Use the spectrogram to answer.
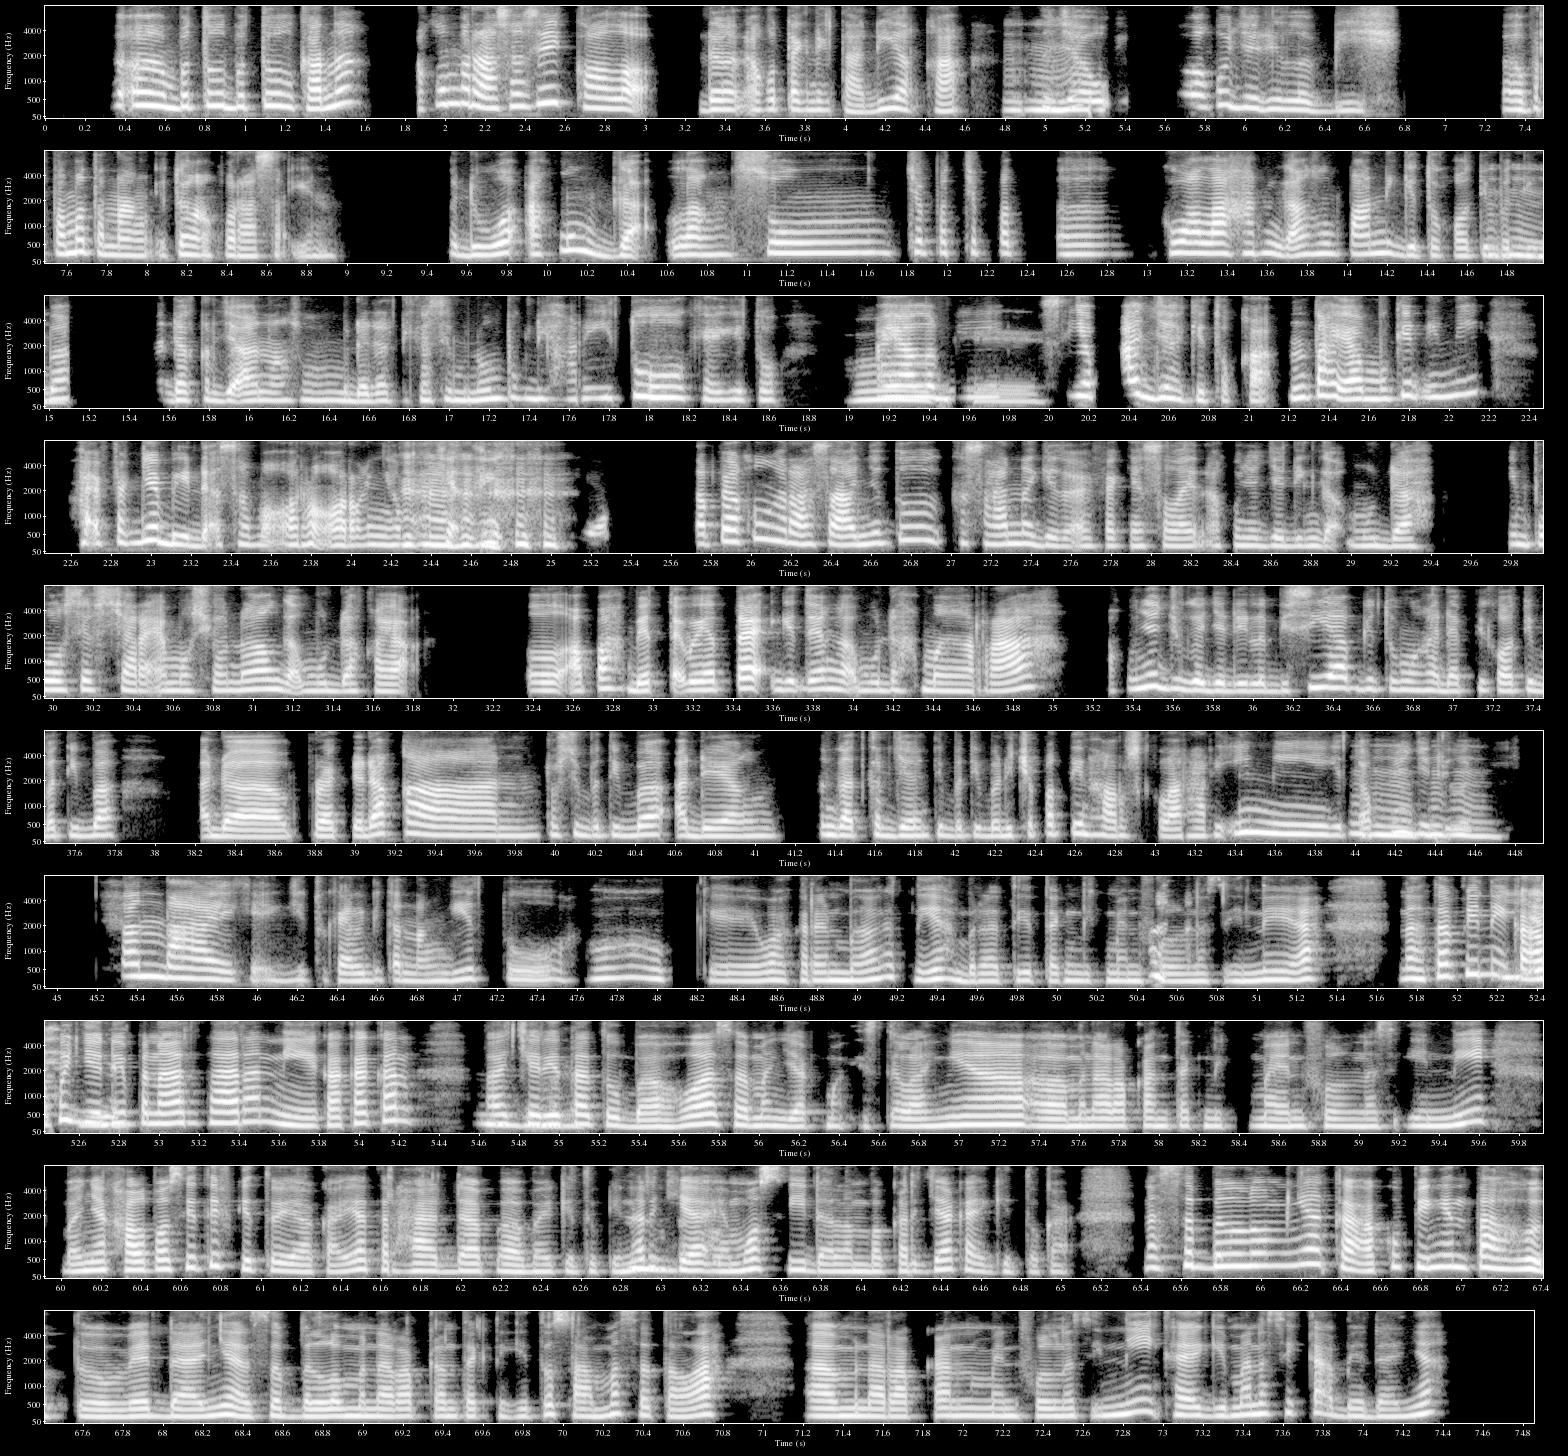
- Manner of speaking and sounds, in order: laughing while speaking: "yang pakai teknik itu ya"; laughing while speaking: "heeh"; chuckle; in English: "mindfulness"; chuckle; in English: "mindfulness"; laughing while speaking: "tahu tuh"; in English: "mindfulness"
- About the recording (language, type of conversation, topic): Indonesian, podcast, Bagaimana mindfulness dapat membantu saat bekerja atau belajar?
